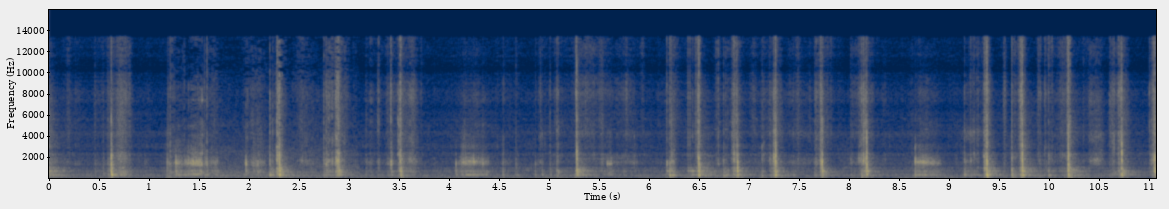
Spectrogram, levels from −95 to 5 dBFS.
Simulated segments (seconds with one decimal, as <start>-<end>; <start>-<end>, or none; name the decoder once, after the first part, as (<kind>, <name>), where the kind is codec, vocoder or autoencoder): 0.0-1.2 (codec, SNAC); 3.1-11.1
